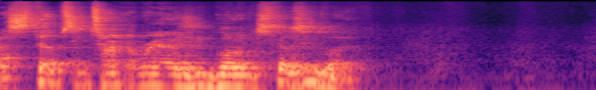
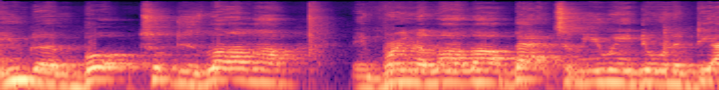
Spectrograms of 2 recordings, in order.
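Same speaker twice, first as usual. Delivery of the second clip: ordinary delivery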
